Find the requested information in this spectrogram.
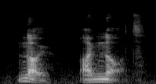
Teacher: in short answers the intonation Falls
